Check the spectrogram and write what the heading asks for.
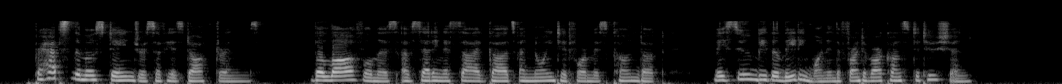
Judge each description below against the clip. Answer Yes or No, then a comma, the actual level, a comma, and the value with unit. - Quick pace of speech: No, average, 160 wpm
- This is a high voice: No, medium, 170 Hz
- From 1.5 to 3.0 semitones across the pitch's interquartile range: No, average, 4.2 semitones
